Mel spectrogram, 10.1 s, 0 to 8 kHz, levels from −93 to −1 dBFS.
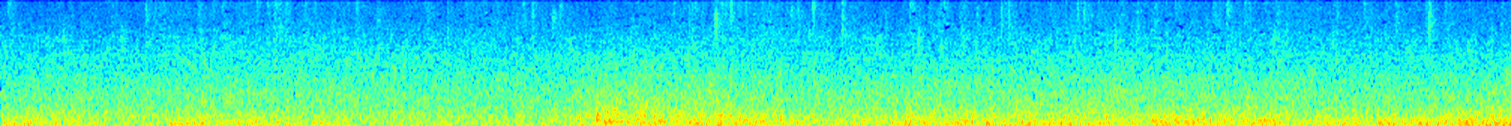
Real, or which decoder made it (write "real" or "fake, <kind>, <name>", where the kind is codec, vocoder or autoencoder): real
